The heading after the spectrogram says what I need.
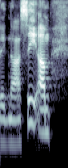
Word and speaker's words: Ignacy: I think that he wrote it how it should be pronounced. Okay, Ignacy.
